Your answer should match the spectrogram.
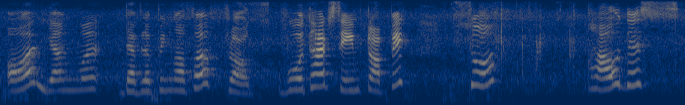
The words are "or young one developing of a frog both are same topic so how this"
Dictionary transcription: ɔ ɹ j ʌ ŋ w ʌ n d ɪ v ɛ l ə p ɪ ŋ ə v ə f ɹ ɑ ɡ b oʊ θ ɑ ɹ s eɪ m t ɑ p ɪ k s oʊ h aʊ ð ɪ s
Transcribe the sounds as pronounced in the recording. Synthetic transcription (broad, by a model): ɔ ɹ j ʌ ŋ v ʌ n d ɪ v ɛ l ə p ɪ ŋ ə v ə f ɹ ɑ ɡ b oʊ t ɑ ɹ s eɪ m t ɑ p ɪ k s oʊ h aʊ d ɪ s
